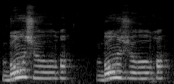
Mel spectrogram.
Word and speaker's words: bonjour: bonjour. 절대 R 발음이 르가 아니라 흐예요.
